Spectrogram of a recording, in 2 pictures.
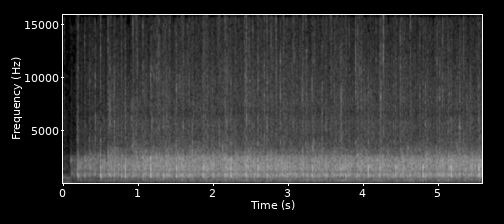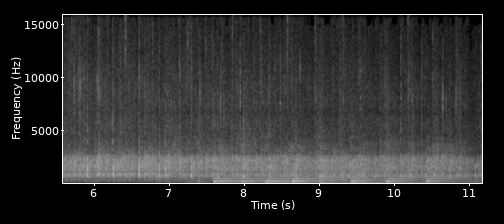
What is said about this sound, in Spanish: uno de los más grandes de la guitarra flamenca, que se llama, y está aquí esta noche con nosotros, Gerardo Núñez. Un aplauso, por favor.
